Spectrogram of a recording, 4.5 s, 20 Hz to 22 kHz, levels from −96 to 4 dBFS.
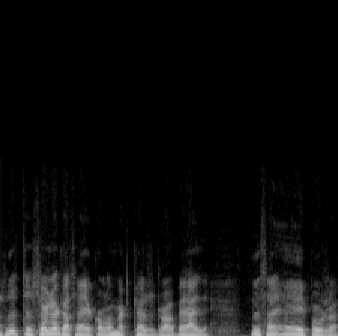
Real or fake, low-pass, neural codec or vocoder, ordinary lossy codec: real; none; none; none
